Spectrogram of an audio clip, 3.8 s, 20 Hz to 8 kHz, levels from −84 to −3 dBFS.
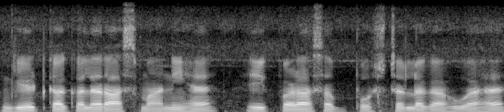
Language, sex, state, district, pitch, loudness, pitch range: Hindi, male, Jharkhand, Deoghar, 115 Hz, -18 LUFS, 110-125 Hz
